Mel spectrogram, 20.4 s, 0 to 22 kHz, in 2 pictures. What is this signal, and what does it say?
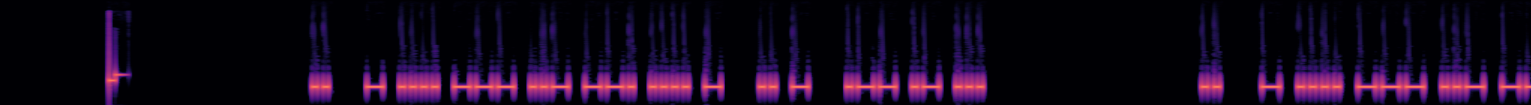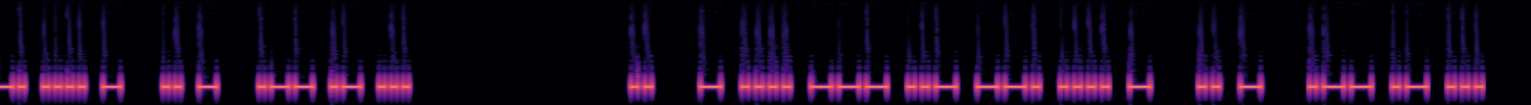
Morse code, heard as a keyed tone, about 31 wpm, 700 Hz. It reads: I THOUGHT IT WAS I THOUGHT IT WAS I THOUGHT IT WAS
